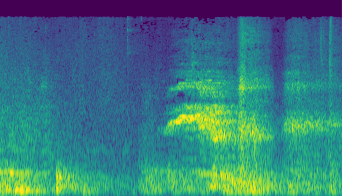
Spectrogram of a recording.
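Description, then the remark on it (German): A nervous mare lets out a loud, shaky whinny that rises and trembles for a couple of seconds, preceded by low snorting and shuffling sounds. “hat mir von diesem Pferd vorgeschwärmt.”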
